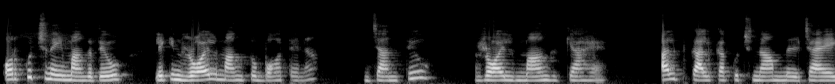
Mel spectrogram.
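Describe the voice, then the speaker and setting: A woman reading a devotional sermon as a spiritual teacher, slowly, repeating key phrases for emphasis. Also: mid-range voice, darkish tone, muffled recording.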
